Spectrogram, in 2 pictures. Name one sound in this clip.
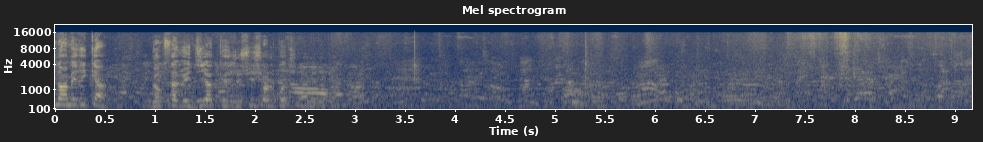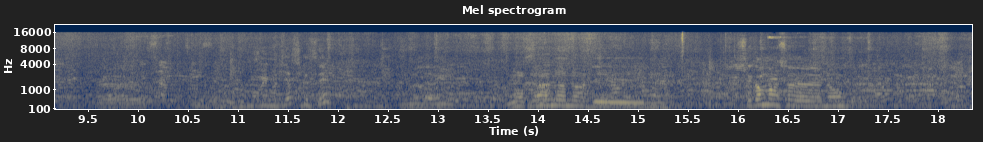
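A crowd chatters all around.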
